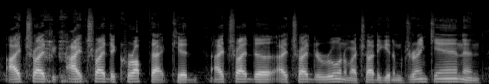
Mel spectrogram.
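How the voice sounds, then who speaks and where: A man's voice: mid-range voice, fairly even intonation, brisk, a bit bright. A man commentating a pool match in a chatty, joking way, often repeating himself. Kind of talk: live sports commentary.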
